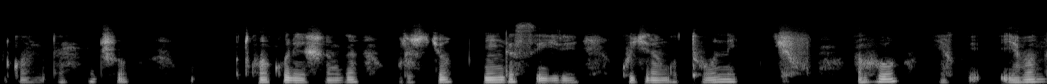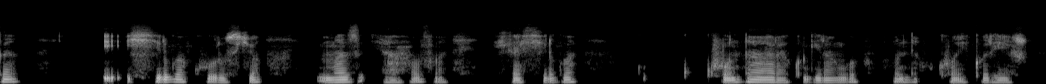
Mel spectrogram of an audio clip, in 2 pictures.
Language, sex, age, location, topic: Kinyarwanda, male, 18-24, Musanze, government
